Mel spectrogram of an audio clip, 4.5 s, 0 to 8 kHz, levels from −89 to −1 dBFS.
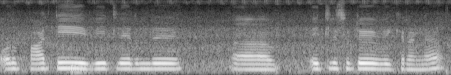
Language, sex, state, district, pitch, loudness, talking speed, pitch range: Tamil, male, Tamil Nadu, Namakkal, 175 Hz, -15 LUFS, 95 wpm, 165-180 Hz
